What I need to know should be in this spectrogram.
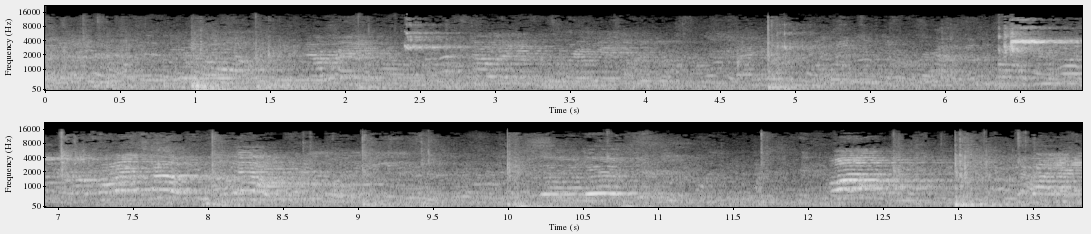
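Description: A volleyball thumps sharply as players hit it.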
